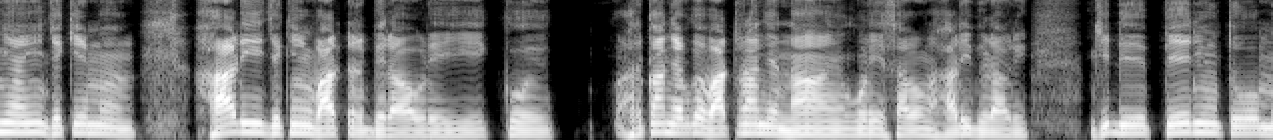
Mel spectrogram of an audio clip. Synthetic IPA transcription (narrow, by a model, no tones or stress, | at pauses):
ãːĩːd͡ʒəkẽːm | haːɽiːd͡ʒəkẽːʋaːʈəɾbɪɾaːoɽeːkoː | ɦəɾkãːd͡ʒəːʋkeːʋaːʈɾãːd͡ʒeːnãːoːɽeːsaːbãːmɦaːɽiːbɪɽaːɾeː | d͡ʒɪɗpeːɾɪjũːt̪oːm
